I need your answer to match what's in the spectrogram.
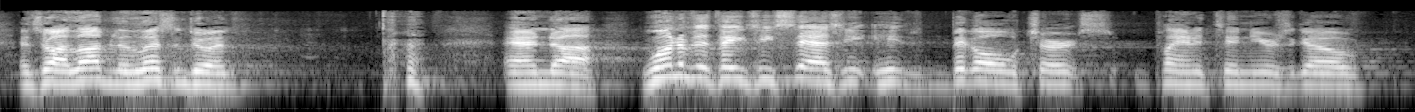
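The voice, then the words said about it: South Carolina Southern accent. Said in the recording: “he talks like I do from South Carolina ... Isn't this a godly accent?”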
